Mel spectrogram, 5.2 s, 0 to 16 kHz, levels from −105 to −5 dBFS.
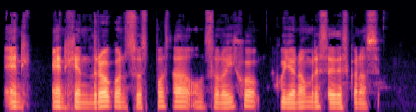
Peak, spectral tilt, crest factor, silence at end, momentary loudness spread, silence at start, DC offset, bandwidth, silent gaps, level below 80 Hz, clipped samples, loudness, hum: -2 dBFS; -5 dB/octave; 24 dB; 0.45 s; 9 LU; 0.05 s; under 0.1%; 11.5 kHz; none; -64 dBFS; under 0.1%; -25 LUFS; none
